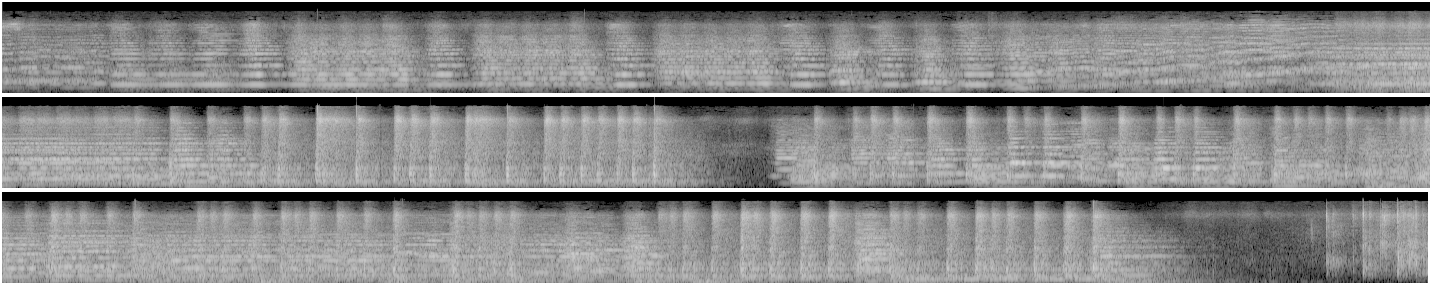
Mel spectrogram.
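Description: A student string orchestra of violins and cellos playing, then a school concert band of clarinets, flutes, saxophones and brass, with low percussion joining in the later part. The music breaks off briefly about halfway and stops abruptly at the end, as separate clips are joined.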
